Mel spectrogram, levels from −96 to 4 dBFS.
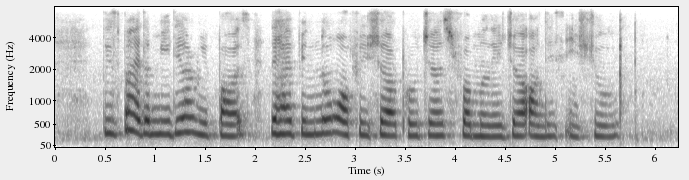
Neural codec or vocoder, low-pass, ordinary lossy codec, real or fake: vocoder, 22.05 kHz, 80 mel bands, HiFi-GAN; 7.2 kHz; Opus, 24 kbps; fake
